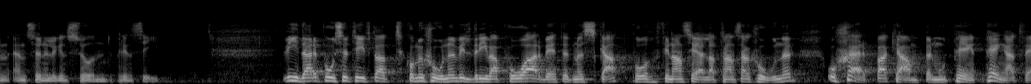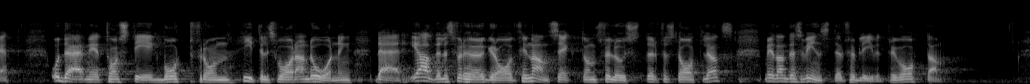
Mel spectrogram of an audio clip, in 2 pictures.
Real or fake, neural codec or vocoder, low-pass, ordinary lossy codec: real; none; none; none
